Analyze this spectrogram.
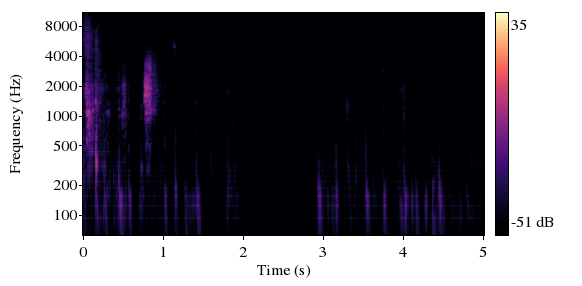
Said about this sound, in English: I was just typing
